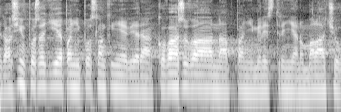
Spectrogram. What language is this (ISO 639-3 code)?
ces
